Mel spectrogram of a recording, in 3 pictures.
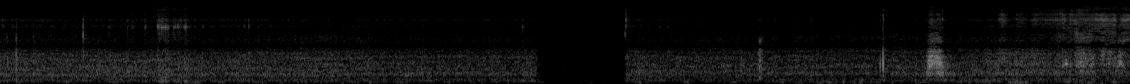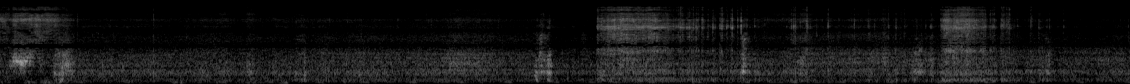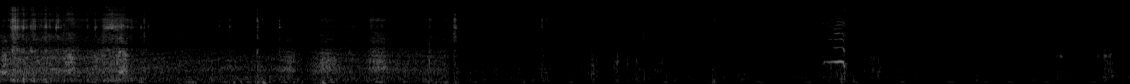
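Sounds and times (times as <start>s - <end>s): hose nozzle hissing mist: 6.3s - 27.1s.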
